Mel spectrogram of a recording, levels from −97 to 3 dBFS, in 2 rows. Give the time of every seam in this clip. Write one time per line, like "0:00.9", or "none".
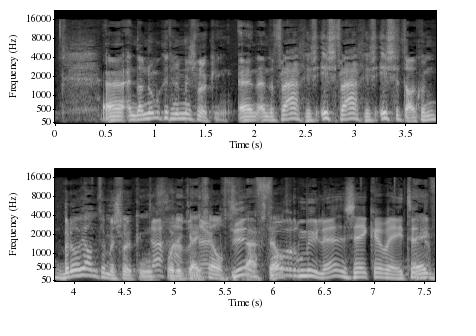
0:01.1
0:02.8
0:03.6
